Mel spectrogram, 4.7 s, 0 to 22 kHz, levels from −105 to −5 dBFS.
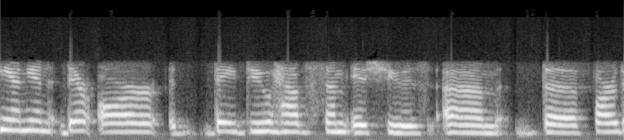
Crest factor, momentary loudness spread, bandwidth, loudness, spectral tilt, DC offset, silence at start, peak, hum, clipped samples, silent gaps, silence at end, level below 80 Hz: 12 dB; 4 LU; 3.8 kHz; -16 LUFS; -8.5 dB/octave; under 0.1%; 0 s; -4 dBFS; none; under 0.1%; none; 0 s; -58 dBFS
